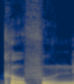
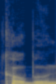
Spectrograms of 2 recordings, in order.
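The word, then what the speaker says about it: 古墳: Despite the word's pronunciation as kofun in Japanese and kobun in Korean, the same two Chinese characters appear in both forms.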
